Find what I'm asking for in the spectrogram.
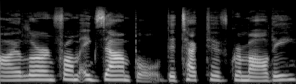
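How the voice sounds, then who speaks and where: At a moderate pace, a put-on character voice delivers monotone, flat intonation in a dry, close sound with no echo. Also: woman, medium pitch for a woman. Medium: read story. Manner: smooth, cordial, never raises voice.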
